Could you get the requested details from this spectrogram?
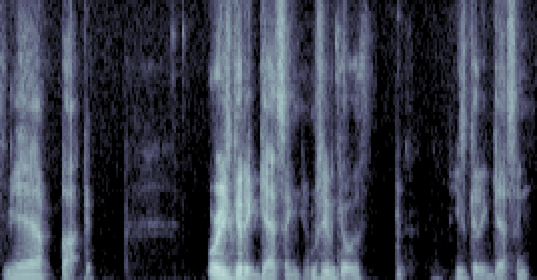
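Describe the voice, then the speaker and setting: A man's voice: mid-range voice, normal speed, slightly rough, no echo. A man co-hosting a wrestling news podcast in a casual, wry, offhand conversational way.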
